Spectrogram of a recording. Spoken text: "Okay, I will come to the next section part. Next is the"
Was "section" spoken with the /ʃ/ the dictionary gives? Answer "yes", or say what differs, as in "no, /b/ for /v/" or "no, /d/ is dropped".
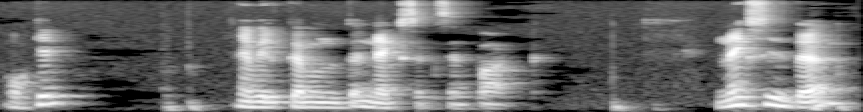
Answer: no, /s/ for /ʃ/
